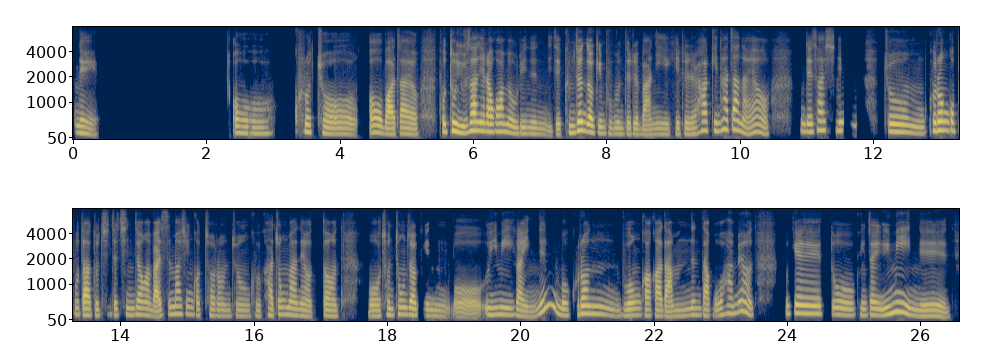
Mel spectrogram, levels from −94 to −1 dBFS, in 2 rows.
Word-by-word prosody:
네. 170 -8 -1 2.0
어. 165 -2 -2 0.3
그렇죠. 155 -8 0 0.2
어 185 -1 +4
맞아요. 145 -2 +3 0.3
보통 210 +3 +5
유산이라고 210 +2 +6
하면 205 -4 +3
우리는 155 -4 -3
이제 140 +5 -4
금전적인 185 -1 +4
부분들을 150 -2 -3
많이 140 +1 -3
얘기를 145 +1 -4
하긴 230 +3 0
하잖아요. 195 - +1 0.4
근데 205 -1 0
사실 245 0 -1 0.6
좀 195 -6 +2
그런 240 +1 +6
것보다도 175 -8 +1
진짜 190 +1 -7
진정한 175 -1 -2
말씀하신 195 +7 -1
것처럼 160 -3 -6
좀 150 -1 -7
그 150 -1 -9
가족만의 170 0 -2
어떤 145 +1 -3 0.4
뭐 145 +1 -2
전통적인 170 -5 -2
뭐 105 -4 -3
의미가 180 -3 0
있는 145 - -1 0.2
뭐 165 -3 0
그런 200 -6 0
무언가가 165 -1 0
남는다고 155 +4 -2
하면 215 0 -1 0.5
그게 210 -1 +2
또 175 -3 -1
굉장히 170 -1 -1
의미 240 +4 +2
있는 150 -6 -1
170 Hz, 240 characters per minute, -22 LUFS, 150-200 Hz, 2.0 s, 유산이라고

